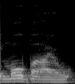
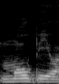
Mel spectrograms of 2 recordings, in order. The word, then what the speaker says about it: Mobile: And another difference in US and UK terminology is Americans would say mobile, while Americans would say mobile. Apart from the city in Alabama is pronounced Mobile, Alabama.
